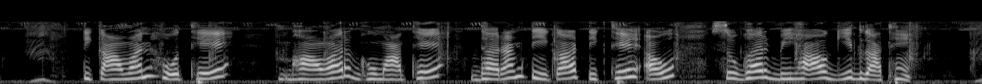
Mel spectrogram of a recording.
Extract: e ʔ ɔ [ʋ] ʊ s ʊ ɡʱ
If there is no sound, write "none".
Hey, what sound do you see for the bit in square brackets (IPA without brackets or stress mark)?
none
